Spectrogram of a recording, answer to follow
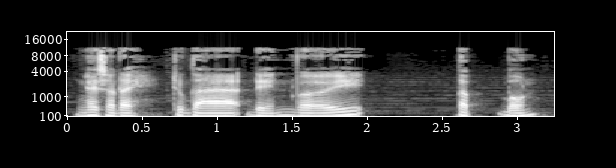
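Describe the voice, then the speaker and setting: A man narrating an audiobook story in a steady, measured way. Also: fairly low pitch, no room sound, soft background music.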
